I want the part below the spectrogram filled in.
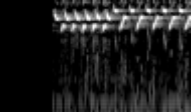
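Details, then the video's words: European goldfinch in the Spanish canto de salón style, a training recording of a caged bird: quick twittering phrases of bright, clipped notes at high pitch, then repeated rising slurred notes in a fast rhythm, on a silent background. "CD CANTO DE SALON JILGUERO "ROCKY" شريط لغة الحسون الإسباني"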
